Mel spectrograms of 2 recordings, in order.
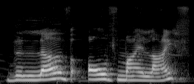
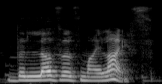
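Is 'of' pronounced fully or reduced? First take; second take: fully; reduced. First: The word 'of' is pronounced in full. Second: The word 'of' is reduced to a weak sound.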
